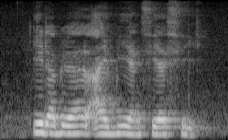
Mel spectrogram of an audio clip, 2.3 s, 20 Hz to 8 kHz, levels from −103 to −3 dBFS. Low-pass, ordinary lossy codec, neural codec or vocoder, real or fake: none; none; none; real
